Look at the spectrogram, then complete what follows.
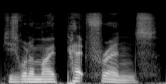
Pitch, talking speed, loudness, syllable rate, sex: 115 Hz, 215 wpm, -16 LUFS, 4.6 syllables/s, male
